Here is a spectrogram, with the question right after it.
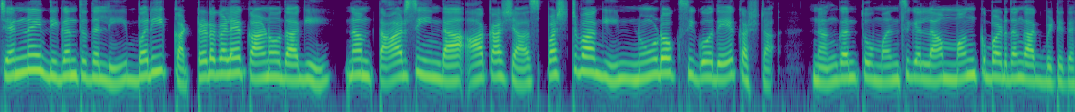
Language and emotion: Kannada, sad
